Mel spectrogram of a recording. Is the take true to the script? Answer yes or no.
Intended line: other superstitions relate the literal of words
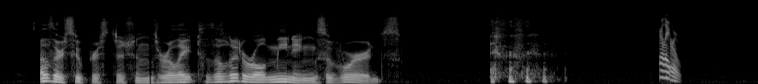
no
